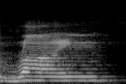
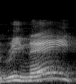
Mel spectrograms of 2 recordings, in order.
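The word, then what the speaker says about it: Rinne: The first test is called the Rhine test. Sometimes they pronounce it as the Rene test. Sometimes they pronounce it the Rhine test.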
